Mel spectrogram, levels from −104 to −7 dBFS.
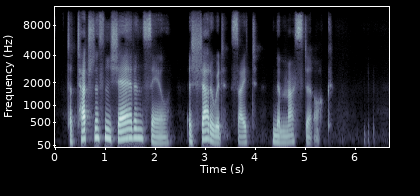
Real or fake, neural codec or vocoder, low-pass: fake; codec, 24 kHz, 0.9 kbps, WavTokenizer, large speech release; 10.8 kHz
